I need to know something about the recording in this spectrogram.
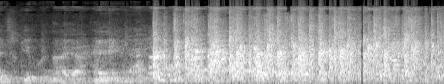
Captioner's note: applause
